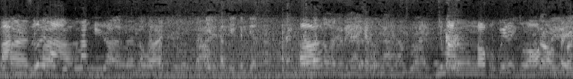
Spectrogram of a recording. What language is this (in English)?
Vietnamese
